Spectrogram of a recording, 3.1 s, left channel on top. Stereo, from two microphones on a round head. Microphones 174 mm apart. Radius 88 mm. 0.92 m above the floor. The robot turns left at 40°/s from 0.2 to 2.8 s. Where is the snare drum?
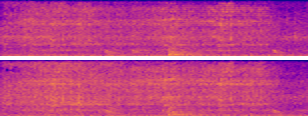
45° right (ahead or behind), 4 m; by 1.8 s 40° right (ahead or behind), 4 m.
